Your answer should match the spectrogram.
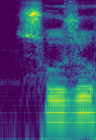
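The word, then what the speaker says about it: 蹴鞠: कुजू का उच्चारण सूजू होता है जिसका सबसे अच्छा अनुवाद किक बॉल है।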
